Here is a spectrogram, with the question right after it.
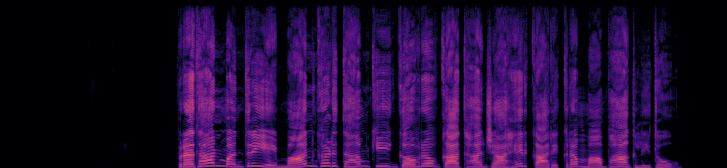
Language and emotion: Gujarati, neutral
